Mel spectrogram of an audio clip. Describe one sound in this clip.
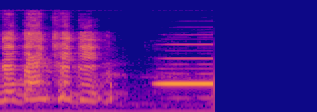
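A steady, high test tone beeps briefly, then cuts off.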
